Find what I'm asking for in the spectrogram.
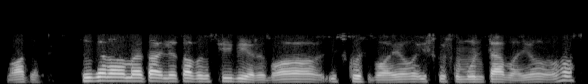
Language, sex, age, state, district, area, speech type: Nepali, male, 18-30, West Bengal, Kalimpong, rural, conversation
